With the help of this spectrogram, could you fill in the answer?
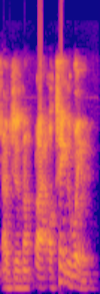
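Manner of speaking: ordinary delivery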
